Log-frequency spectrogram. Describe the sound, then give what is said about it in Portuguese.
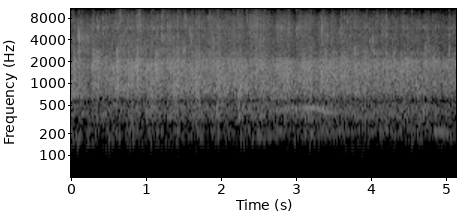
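An audience applauds the Lord steadily, a dense wash of many hands clapping at an even, sustained level for several seconds, with no voices standing out. “Aplauda ao Senhor.”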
